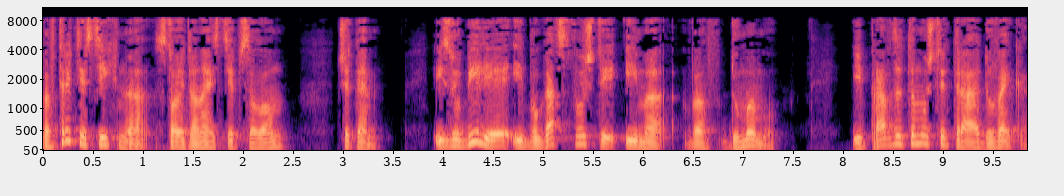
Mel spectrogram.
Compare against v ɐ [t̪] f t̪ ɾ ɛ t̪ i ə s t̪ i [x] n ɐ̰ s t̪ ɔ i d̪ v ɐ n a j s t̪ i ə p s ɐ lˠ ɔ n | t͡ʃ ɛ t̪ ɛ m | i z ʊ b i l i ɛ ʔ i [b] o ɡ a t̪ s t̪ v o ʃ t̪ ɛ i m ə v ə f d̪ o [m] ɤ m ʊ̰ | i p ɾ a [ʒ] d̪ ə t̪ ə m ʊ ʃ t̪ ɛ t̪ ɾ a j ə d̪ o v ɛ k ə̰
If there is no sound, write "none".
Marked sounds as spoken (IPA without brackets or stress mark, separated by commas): none, x, b, m, v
